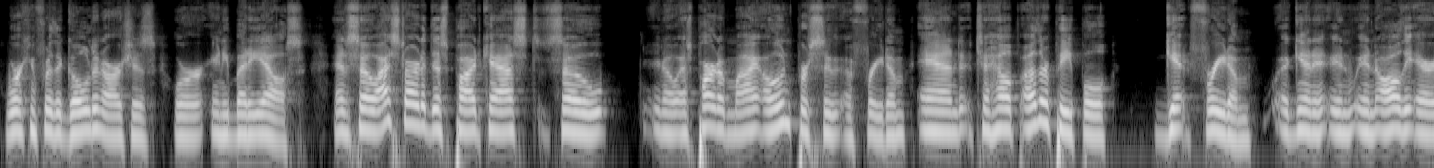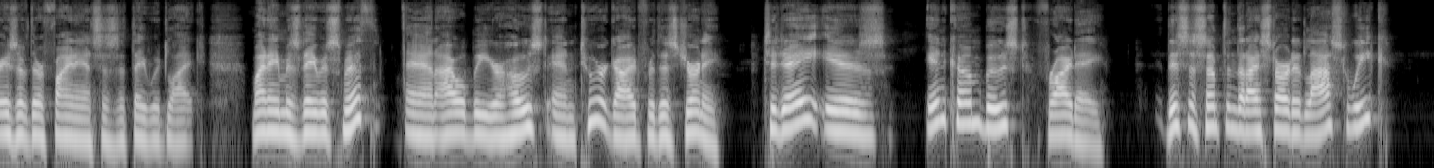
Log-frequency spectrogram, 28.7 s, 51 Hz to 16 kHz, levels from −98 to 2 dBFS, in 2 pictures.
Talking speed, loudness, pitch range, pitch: 155 wpm, -19 LUFS, 155-190 Hz, 175 Hz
